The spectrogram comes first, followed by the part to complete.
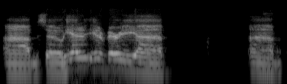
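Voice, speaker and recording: A man's voice: medium pitch, takes it slowly, fairly bright tone. Rambling male podcast host, dull audio. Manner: rambling, many fillers and restarts. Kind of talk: casual movie rewatch podcast chat.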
